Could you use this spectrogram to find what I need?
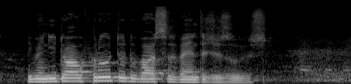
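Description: A man chants through a microphone, heard over a loudspeaker.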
